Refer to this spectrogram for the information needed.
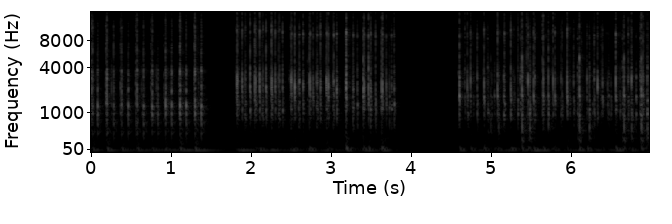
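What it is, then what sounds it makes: Plastic mechanical keyboard with PBT keycaps. Fingertips type on a REXUS DAXA M64 Ultimate wireless gaming mechanical keyboard, a compact 60% board with white, grey and red PBT plastic keycaps and a plastic case, resting on a grey surface. Quick, bright, clacky keystrokes come in three bursts of typing separated by two short silent pauses, each click stopping almost instantly.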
